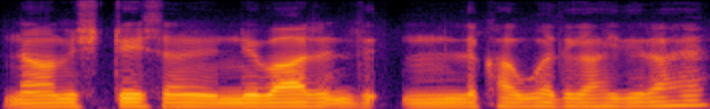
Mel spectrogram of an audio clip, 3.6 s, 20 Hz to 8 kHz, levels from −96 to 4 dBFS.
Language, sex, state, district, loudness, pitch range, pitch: Hindi, male, Madhya Pradesh, Katni, -18 LUFS, 100-110 Hz, 105 Hz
